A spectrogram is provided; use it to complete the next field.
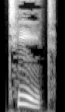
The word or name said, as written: teet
